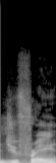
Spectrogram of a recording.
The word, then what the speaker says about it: Giuffre: Now, Virginia is Virginia Giuffre, I believe is how it's pronounced.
